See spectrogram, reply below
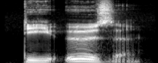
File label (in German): "die Ose", German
